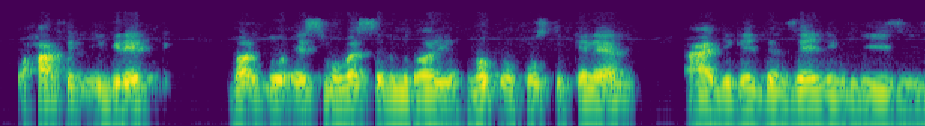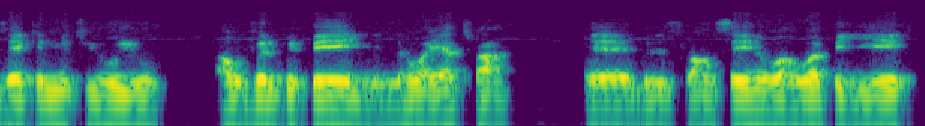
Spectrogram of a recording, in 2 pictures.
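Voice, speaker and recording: A man with an Egyptian Arabic accent teaching a French lesson, saying each letter slowly and repeating it. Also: low-pitched, husky, phone-quality sound. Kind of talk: spoken language lesson.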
